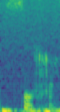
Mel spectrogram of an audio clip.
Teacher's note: we're going to do a breathy voice vowel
